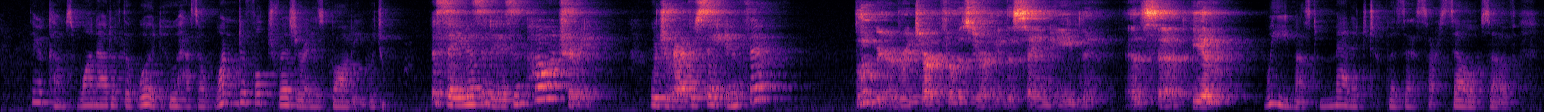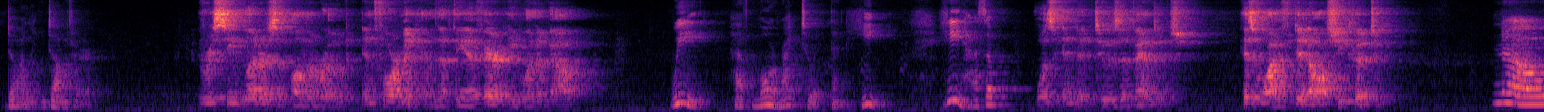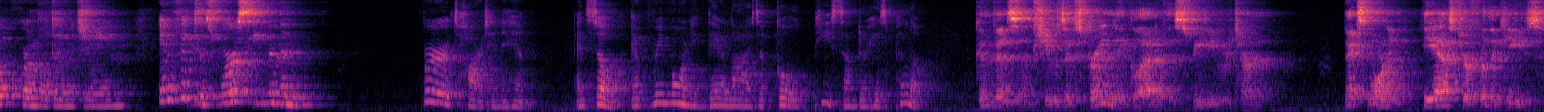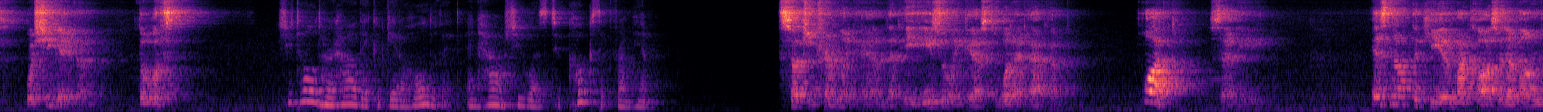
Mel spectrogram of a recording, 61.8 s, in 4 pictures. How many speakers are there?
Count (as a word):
three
